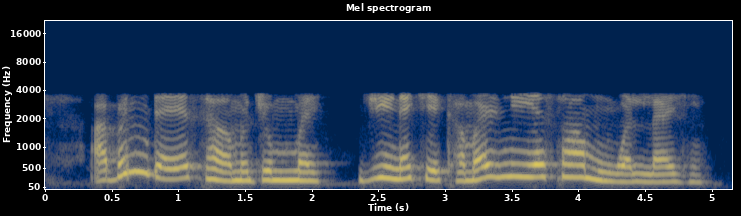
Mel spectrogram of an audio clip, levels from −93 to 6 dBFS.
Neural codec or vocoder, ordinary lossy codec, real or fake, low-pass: codec, 24 kHz, 6 kbps, HILCodec; none; fake; 3.6 kHz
